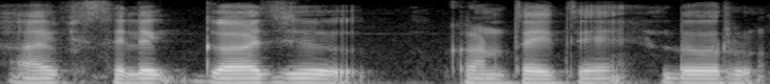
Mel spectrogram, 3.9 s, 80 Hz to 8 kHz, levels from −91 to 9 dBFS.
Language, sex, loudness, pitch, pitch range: Kannada, male, -17 LUFS, 115 Hz, 110-120 Hz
